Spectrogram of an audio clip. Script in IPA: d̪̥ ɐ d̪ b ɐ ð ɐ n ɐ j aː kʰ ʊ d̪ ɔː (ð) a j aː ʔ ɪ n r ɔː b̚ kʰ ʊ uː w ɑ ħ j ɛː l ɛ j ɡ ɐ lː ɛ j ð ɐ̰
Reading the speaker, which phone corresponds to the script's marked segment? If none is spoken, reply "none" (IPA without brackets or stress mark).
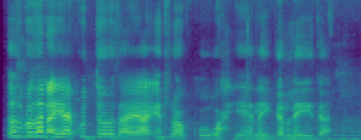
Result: ð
